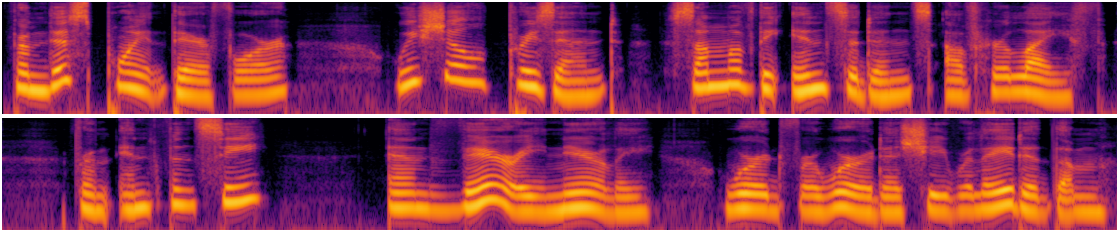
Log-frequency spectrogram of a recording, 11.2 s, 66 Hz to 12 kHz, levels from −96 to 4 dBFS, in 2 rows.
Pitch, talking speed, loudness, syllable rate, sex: 190 Hz, 140 wpm, -17 LUFS, 4.2 syllables/s, female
